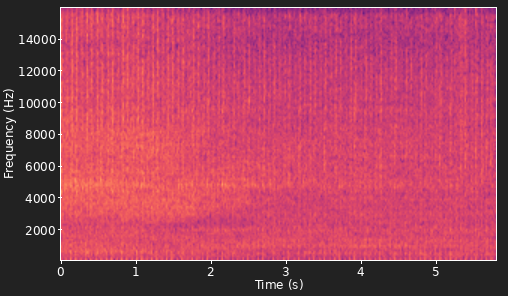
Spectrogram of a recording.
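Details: 1970s Massey Ferguson MF-12 garden tractor, Tecumseh 12 hp single-cylinder, just running after the cracked head was replaced: thumping about four beats a second, rhythm wandering, unsettled idle; owner suspects the carb, not confirmed.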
